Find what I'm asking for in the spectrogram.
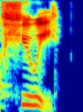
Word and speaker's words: Huet: It's from the House of Huey. Huet. H-U-E-T. Silent T, as they do in France.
